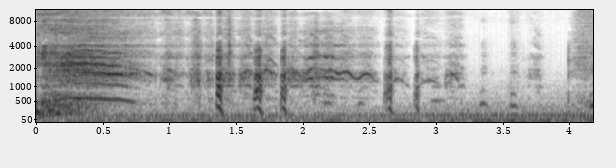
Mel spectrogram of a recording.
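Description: A man and a woman laughing inside a car: a loud laugh falling in pitch at first, trailing off into scattered chuckles, over a low steady cabin hum.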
